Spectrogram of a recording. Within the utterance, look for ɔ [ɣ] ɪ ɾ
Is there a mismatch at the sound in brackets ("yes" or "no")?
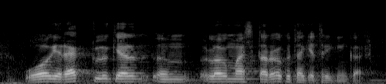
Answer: no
